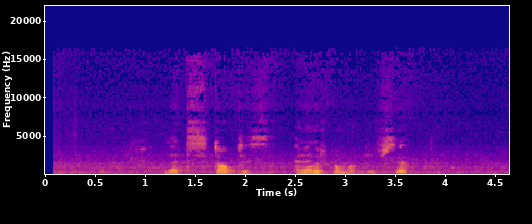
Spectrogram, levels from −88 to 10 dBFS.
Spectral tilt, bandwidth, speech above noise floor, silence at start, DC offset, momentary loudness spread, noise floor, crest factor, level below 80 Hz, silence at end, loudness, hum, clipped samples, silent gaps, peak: -6.5 dB/octave; 16.5 kHz; 25 dB; 0.1 s; under 0.1%; 25 LU; -45 dBFS; 22 dB; -56 dBFS; 0.15 s; -21 LUFS; none; under 0.1%; none; -2 dBFS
